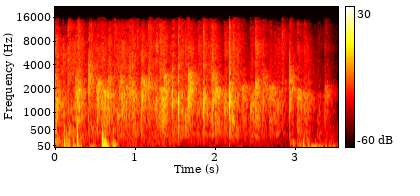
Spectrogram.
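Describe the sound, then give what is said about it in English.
An audience applauds steadily, a dense wash of overlapping claps at moderate volume that carries on for a few seconds before starting to taper. “I'd like to give her a round of applause.”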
